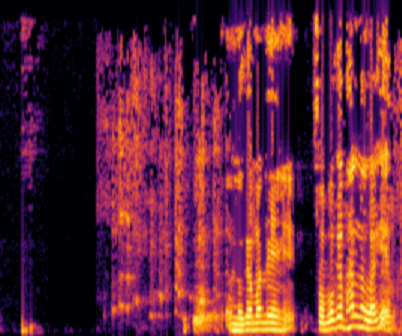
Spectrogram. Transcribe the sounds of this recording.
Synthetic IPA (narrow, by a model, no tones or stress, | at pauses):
itṵḛnɛkamanɛsɔbɔkɛbʱalnalaɡɛ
